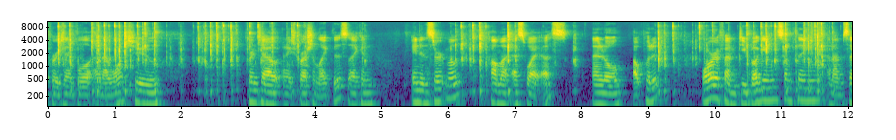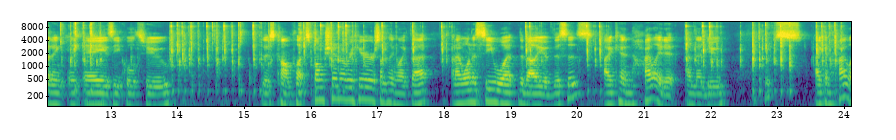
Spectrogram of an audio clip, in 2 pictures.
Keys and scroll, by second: 0.0-3.8 typing, 6.0-7.5 typing, 9.2-20.4 typing, 21.4-24.1 typing.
